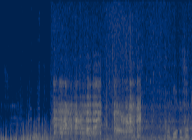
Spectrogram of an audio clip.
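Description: A man speaks into a handheld radio.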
